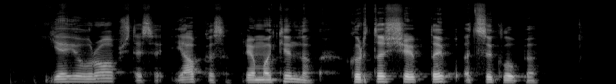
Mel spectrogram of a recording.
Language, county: Lithuanian, Vilnius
